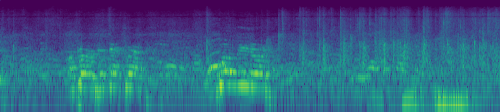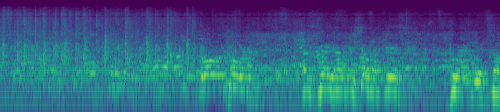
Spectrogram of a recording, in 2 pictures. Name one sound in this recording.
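A man shouts into a microphone over loudspeakers.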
